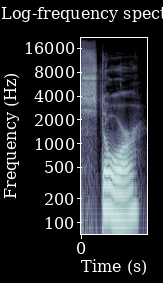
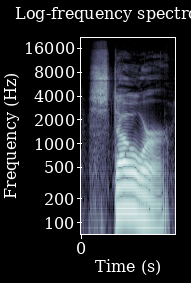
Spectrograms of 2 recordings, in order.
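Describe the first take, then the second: First: The vowel is said in its ordinary way. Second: The vowel is drawn out and exaggerated.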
